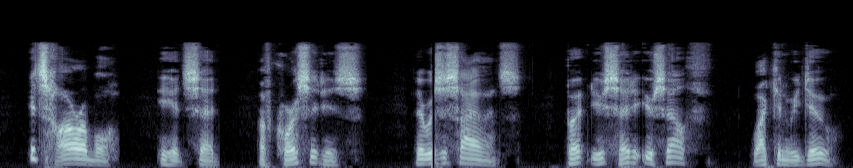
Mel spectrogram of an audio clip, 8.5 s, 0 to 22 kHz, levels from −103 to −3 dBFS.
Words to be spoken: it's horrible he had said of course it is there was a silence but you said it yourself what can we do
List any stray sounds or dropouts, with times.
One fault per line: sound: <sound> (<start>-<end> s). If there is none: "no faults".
sound: dropout (4.3-4.3 s)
